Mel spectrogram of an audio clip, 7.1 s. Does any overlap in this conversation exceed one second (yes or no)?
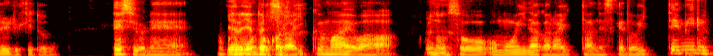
no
